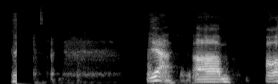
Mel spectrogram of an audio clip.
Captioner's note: chuckles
